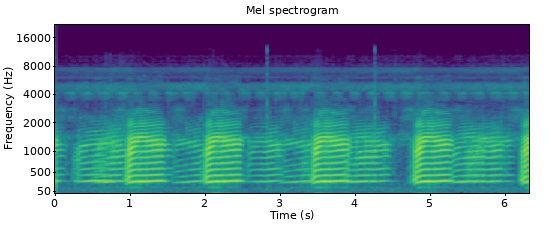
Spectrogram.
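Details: Banded bullfrogs and frogs calling while it rains: loud, drawn-out, nasal bleats each about half a second, coming in pairs or groups roughly every second, with fainter callers behind.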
